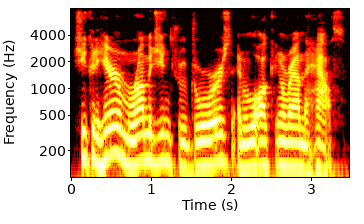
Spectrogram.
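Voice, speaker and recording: A man co-hosting a podcast, reading a scripted true-crime narration in a steady, matter-of-fact way. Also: medium pitch, moderate pace, dull audio. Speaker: podcast co-host.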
